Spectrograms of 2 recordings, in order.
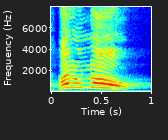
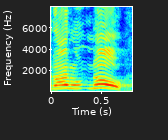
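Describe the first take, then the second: First: Even higher, strained and loudest; breaking desperate cry. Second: Cried out, high and loud; desperate reply. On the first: [name] answering his brother again, voice cracking. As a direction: let the voice crack in helpless panic. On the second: [name] answering his little brother, desperate cry. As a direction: answer in helpless panic. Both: Retold or imitated. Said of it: "I said".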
